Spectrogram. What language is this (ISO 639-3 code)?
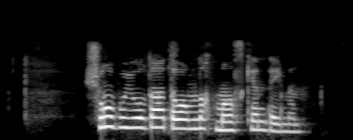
uig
